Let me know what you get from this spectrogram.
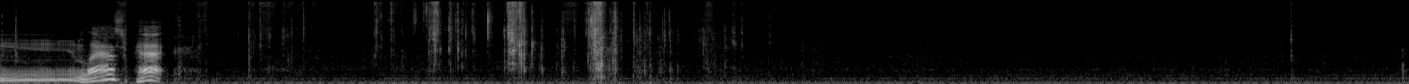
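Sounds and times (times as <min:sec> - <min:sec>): wrapper tearing and crinkling: 0:03.7 - 0:07.4.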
